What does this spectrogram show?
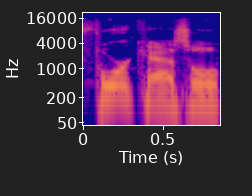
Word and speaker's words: forecastle: Yeah, the spelled forecastle, pronounced forecastle. The forecastle. So that's in the British English tradition of pronouncing words with more letters like they have far fewer letters than they have.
